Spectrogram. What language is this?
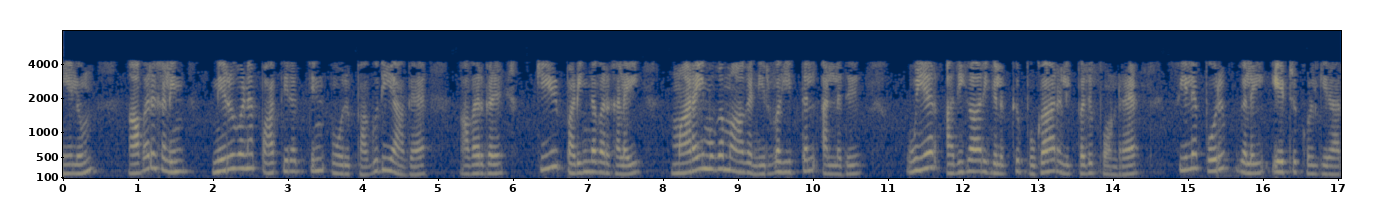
Tamil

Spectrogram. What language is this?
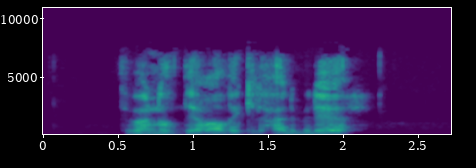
Kabyle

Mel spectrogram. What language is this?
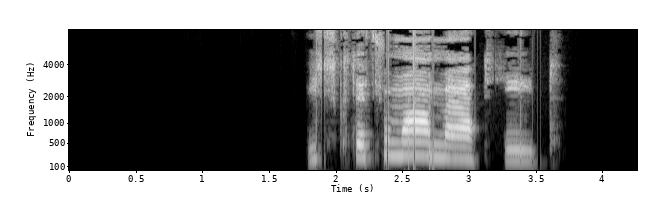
Svan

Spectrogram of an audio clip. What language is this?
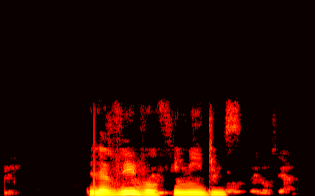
Esperanto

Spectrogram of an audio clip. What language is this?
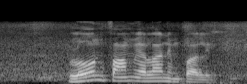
Telugu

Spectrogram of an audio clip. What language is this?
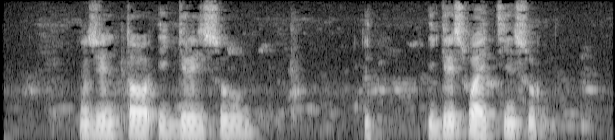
Baoulé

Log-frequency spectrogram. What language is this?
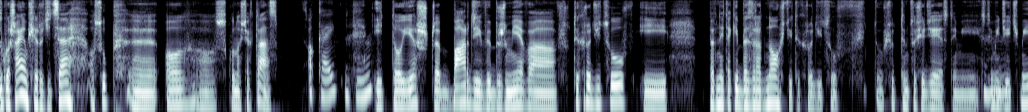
Polish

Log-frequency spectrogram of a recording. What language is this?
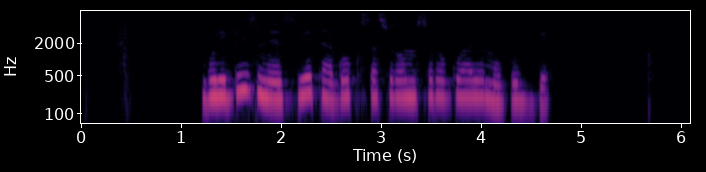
Ganda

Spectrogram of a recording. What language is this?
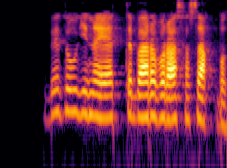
Bashkir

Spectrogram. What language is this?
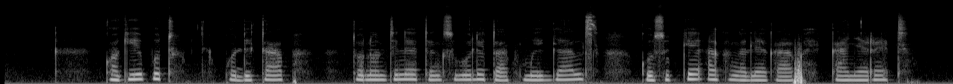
Kalenjin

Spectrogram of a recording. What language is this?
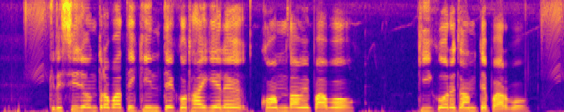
Bangla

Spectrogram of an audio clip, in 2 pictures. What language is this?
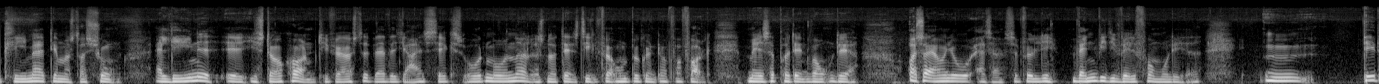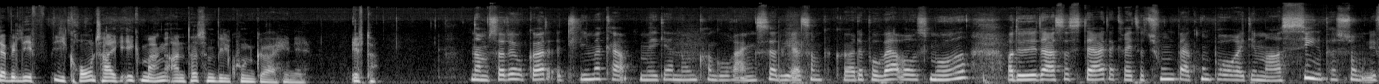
Danish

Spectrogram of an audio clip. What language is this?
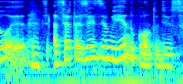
Portuguese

